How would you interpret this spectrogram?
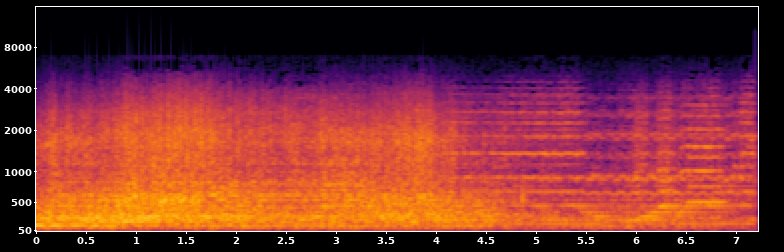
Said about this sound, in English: Exploded right on top of Whitney and the members of the crew. The force of the explosion hurled me into the blood-warm waters.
